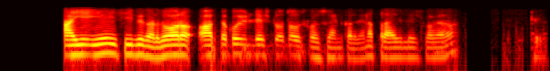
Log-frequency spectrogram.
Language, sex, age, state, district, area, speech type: Hindi, male, 18-30, Rajasthan, Bharatpur, urban, conversation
